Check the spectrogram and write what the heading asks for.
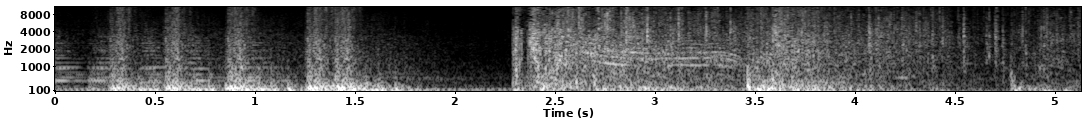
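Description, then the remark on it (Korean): A rapid series of heavy cannon booms, fired at enemy ships heading toward Choryang, goes off loudly in quick succession, followed by a sustained rumbling roar of further blasts and battle noise. “초량으로 향하고 있는 적선 내 적에게 한포를 발사하라!”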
